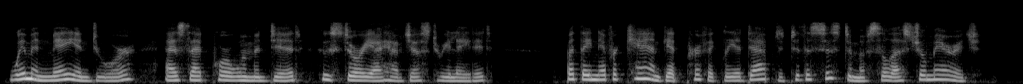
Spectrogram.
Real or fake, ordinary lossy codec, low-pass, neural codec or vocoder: real; Opus, 24 kbps; 7.2 kHz; none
